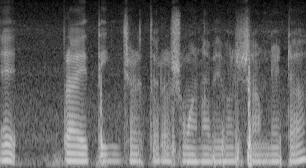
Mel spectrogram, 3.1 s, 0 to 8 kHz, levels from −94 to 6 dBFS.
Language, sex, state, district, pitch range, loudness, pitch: Bengali, male, West Bengal, Dakshin Dinajpur, 125-130 Hz, -20 LUFS, 125 Hz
